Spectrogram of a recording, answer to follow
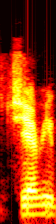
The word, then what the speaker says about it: Gerie: So her name is Jerry Bauer, and it's spelled Gerie.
